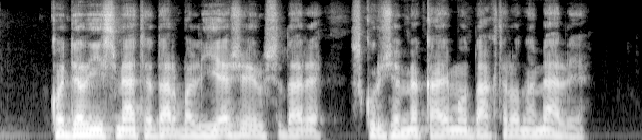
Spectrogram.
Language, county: Lithuanian, Utena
